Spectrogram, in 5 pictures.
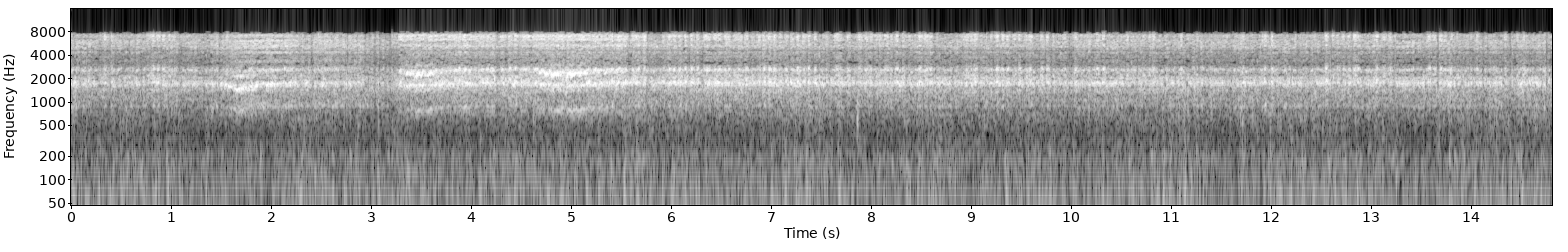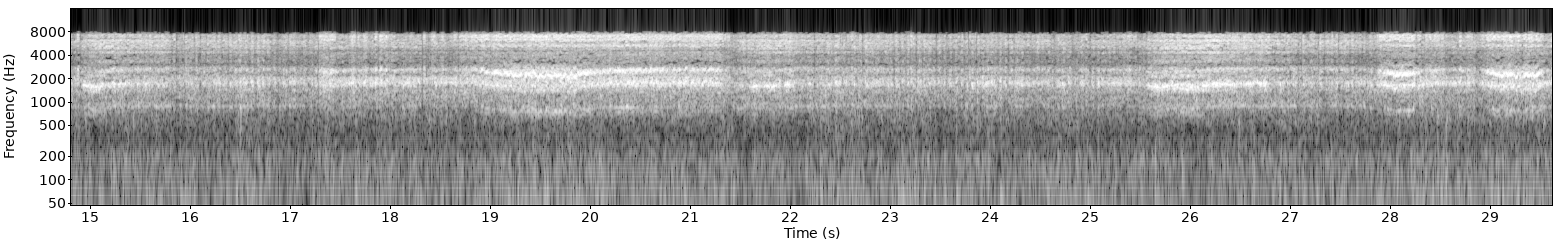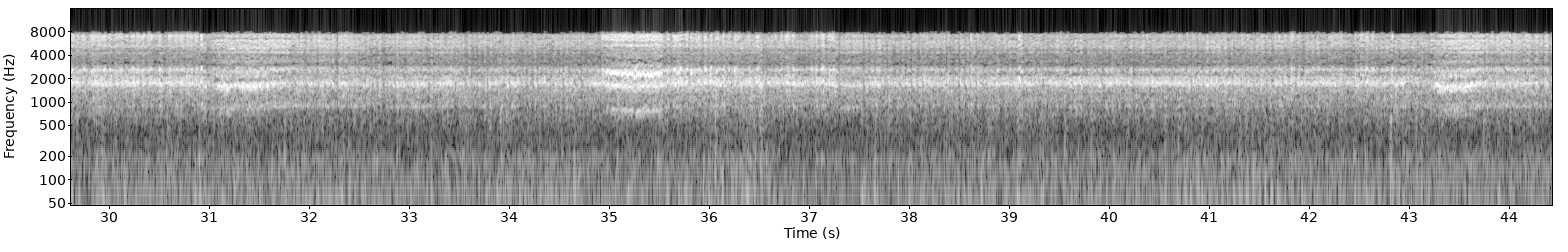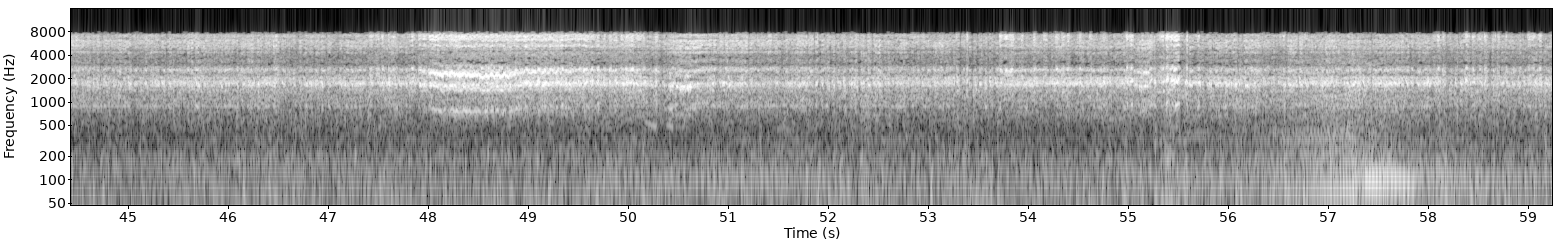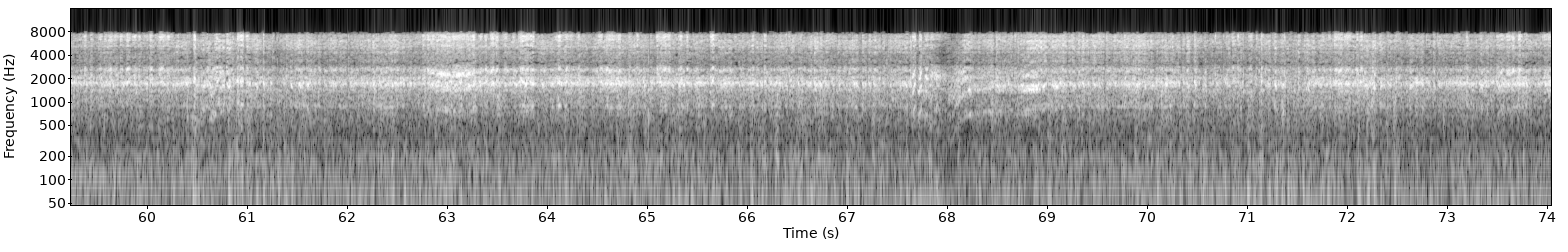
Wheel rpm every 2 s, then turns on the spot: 230, 230, 220, 230, 230, 230, 230, 230, 230, 230, 230, 230, 230, 230, 220, 230, 230, 230, 230, 240, 230, 230, 230, 230, 220, 230, 240, 230, 230, 240, 230, 230, 230, 210, 190, 230, 230.
none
